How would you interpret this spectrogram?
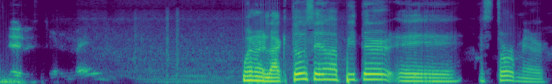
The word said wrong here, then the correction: Stormare: no sé cómo se pronuncia eso. Pero, Stormare.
